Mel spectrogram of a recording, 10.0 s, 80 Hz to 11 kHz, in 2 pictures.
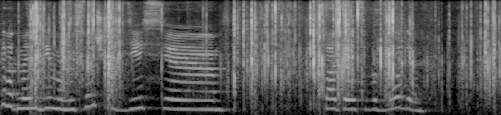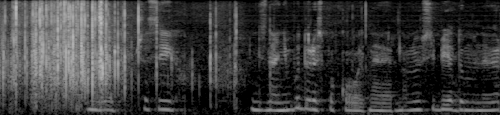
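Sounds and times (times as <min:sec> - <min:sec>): plastic packets crinkling: 0:00.0 - 0:09.0.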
